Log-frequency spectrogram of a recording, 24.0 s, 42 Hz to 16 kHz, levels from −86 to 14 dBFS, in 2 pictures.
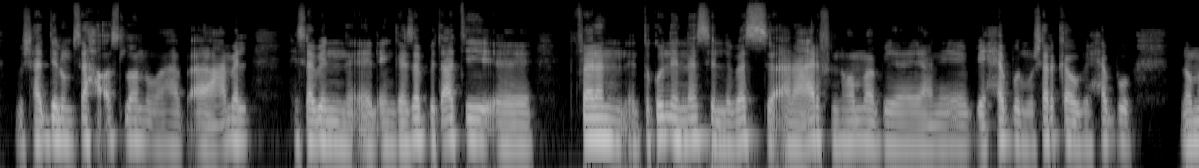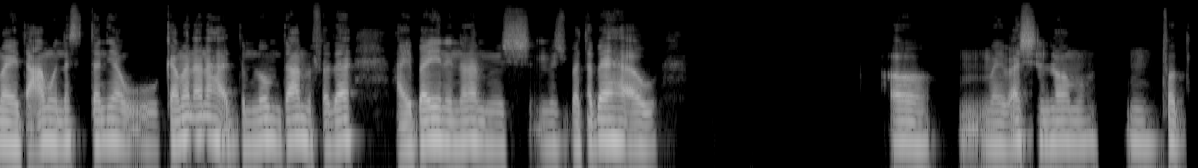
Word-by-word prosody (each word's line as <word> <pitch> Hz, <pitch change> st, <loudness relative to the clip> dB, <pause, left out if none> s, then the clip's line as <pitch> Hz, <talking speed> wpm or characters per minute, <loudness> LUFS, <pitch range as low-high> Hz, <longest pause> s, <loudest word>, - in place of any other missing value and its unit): مش 110 Hz, +2 st, -10 dB
هادّي 120 Hz, +2 st, +3 dB
له 120 Hz, -, +3 dB
مساحة 115 Hz, +2 st, -1 dB
أصلًا 120 Hz, -2 st, -3 dB
وهابقى 100 Hz, -1 st, -3 dB
عامل 115 Hz, +1 st, -1 dB, 0.4 s
حسابي 115 Hz, 0 st, +2 dB
إن 110 Hz, -2 st, 0 dB
الإنجازات 105 Hz, +5 st, -1 dB
بتاعتي 120 Hz, 0 st, +1 dB
آآ، 100 Hz, -1 st, -2 dB, 0.4 s
فعلًا 125 Hz, -4 st, +4 dB
تكون 130 Hz, +3 st, +1 dB
للناس 125 Hz, 0 st, +2 dB
اللي 105 Hz, -2 st, -1 dB
بس 120 Hz, +3 st, +1 dB
أنا 105 Hz, -2 st, 0 dB
عارف 120 Hz, +1 st, +1 dB
إن 110 Hz, -, -6 dB
هُم 115 Hz, 0 st, -1 dB
بي 105 Hz, 0 st, -6 dB
يعني 100 Hz, -1 st, -5 dB
بيحبوا 110 Hz, +4 st, -2 dB
المشاركة، 115 Hz, +3 st, -2 dB
وبيحبوا 110 Hz, +2 st, -3 dB, 0.5 s
إن -, -, -4 dB
هُم 110 Hz, +1 st, +3 dB
يدعموا 105 Hz, +2 st, +4 dB
الناس 115 Hz, +2 st, -2 dB
التانية، 120 Hz, 0 st, 0 dB
وكمان 110 Hz, +4 st, 0 dB
أنا 130 Hz, -1 st, +4 dB
هاقدِّم 110 Hz, 0 st, -2 dB
لهم 120 Hz, 0 st, +2 dB
دعم 120 Hz, 0 st, +3 dB
فده 115 Hz, +2 st, +1 dB, 0.4 s
هيبيّن 115 Hz, +5 st, +4 dB
إن 110 Hz, 0 st, 0 dB
أنا 115 Hz, +1 st, +3 dB
مش 105 Hz, -3 st, -5 dB
مش 105 Hz, 0 st, -9 dB
باتباهى 115 Hz, +3 st, +3 dB
أو 105 Hz, 0 st, -1 dB, 2.3 s
آه، 110 Hz, -1 st, +1 dB, 0.3 s
ما 105 Hz, 0 st, -5 dB
يبقاش 115 Hz, +4 st, 0 dB
اللي 110 Hz, +1 st, -1 dB
هو 115 Hz, 0 st, +1 dB
م 115 Hz, +1 st, -5 dB, 0.3 s
إمم، 110 Hz, -1 st, -5 dB
اتفضل. 110 Hz, 0 st, -3 dB
110 Hz, 130 wpm, -24 LUFS, 105-120 Hz, 2.3 s, فعلًا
